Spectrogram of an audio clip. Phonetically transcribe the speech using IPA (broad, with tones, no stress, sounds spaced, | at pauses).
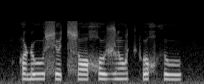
qʷ ə˨ ɳ uː˨ s ʏː˨ t s ɔ˧ χ uː˧ ʒ l ũ˦ ʁ t͡ʃʼ u˦ χ θ u˧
